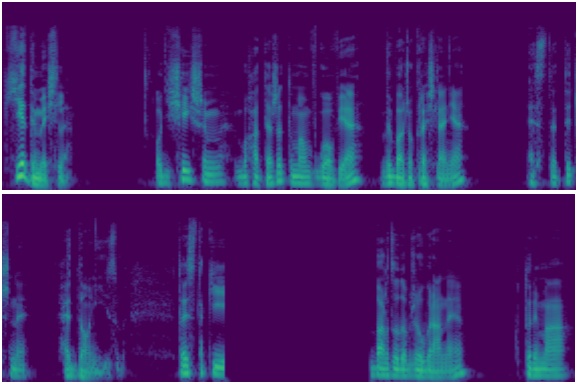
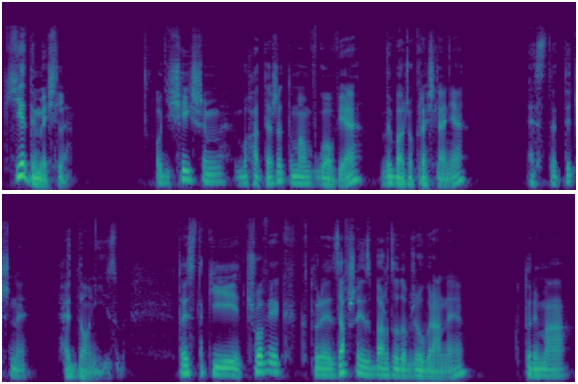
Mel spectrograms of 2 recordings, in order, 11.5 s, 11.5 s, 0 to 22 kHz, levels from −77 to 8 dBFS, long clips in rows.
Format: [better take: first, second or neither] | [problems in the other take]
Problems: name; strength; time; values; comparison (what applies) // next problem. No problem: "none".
second | audio cutting out; at 8 s for 1.5 s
